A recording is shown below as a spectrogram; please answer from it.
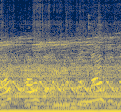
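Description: Synthesiser making a siren-like warbling tone that sweeps rapidly up and down, about four times a second, over a steady electronic drone.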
